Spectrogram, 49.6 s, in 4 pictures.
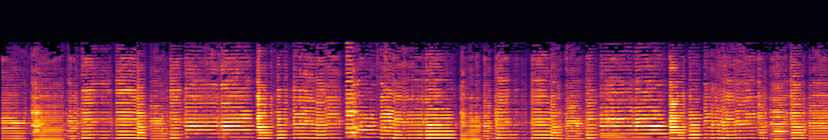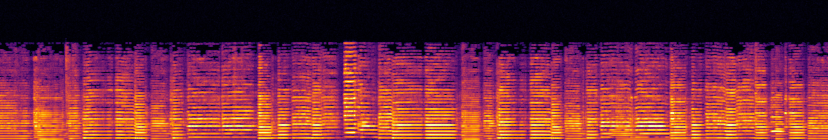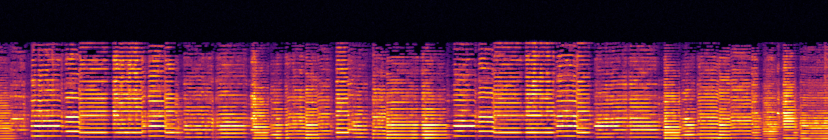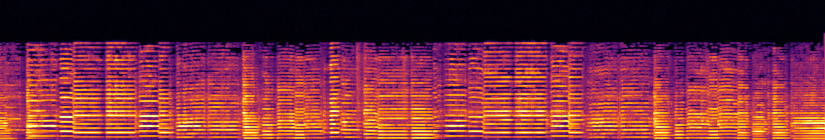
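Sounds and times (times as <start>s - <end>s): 
mazurka: 0.1s - 49.6s.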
